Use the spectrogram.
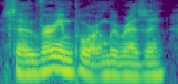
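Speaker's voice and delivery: usual speaking voice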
